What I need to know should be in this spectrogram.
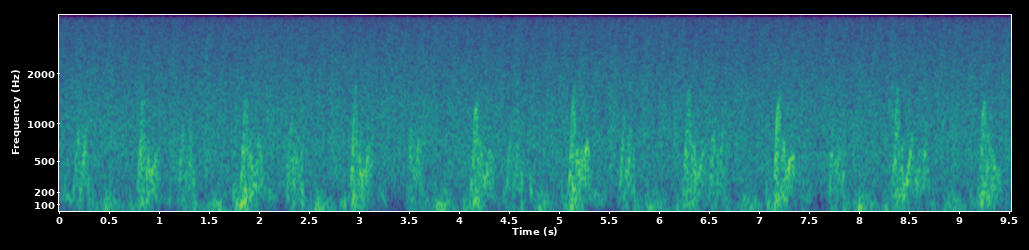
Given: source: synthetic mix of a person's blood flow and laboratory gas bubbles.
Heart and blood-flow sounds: Doppler ultrasound of blood flow; precordium
1.83-2.09 s: bubbles
2.23-2.52 s: bubbles
2.76-2.80 s: bubbles
4.24-4.33 s: bubbles
4.69-4.77 s: bubbles
9.06-9.11 s: bubbles
9.30-9.40 s: bubbles
From the record:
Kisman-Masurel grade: 121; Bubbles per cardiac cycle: 1 to 2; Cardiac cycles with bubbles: 10 to 50%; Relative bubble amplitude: barely perceptible (0.100 to 0.250); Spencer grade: 2 (many but less than half of the cardiac periods contain bubble signals, singularly or in groups); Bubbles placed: anywhere in the cardiac cycle

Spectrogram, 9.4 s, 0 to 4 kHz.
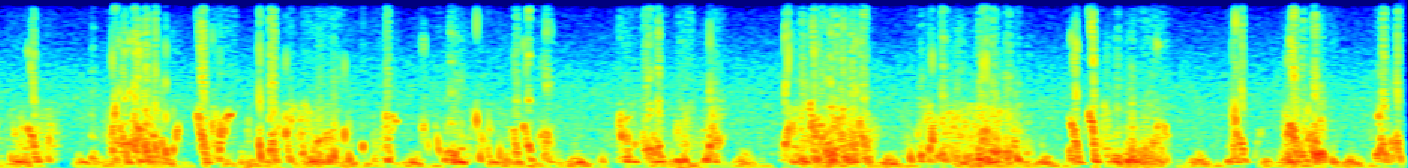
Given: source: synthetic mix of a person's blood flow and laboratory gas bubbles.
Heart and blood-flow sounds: Doppler ultrasound of blood flow; precordium
0.00-0.46 s: bubbles
0.64-0.71 s: bubbles
0.75-1.27 s: bubbles
1.33-1.62 s: bubbles
1.73-2.72 s: bubbles
2.84-3.79 s: bubbles
4.03-4.11 s: bubbles
4.15-4.89 s: bubbles
5.24-5.91 s: bubbles
6.08-6.95 s: bubbles
7.15-7.86 s: bubbles
8.21-8.50 s: bubbles
8.57-8.97 s: bubbles
9.18-9.40 s: bubbles
From the record:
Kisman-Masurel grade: 444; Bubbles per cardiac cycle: continuous sound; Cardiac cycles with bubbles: 100%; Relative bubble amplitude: maximal (0.775 to 0.999); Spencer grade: 4 (maximum detectable bubble signal sounding continuously throughout systole and diastole of every cardiac period, and overriding the amplitude of the normal cardiac signals); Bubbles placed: only in the low amplitude regions of the cardiac cycle

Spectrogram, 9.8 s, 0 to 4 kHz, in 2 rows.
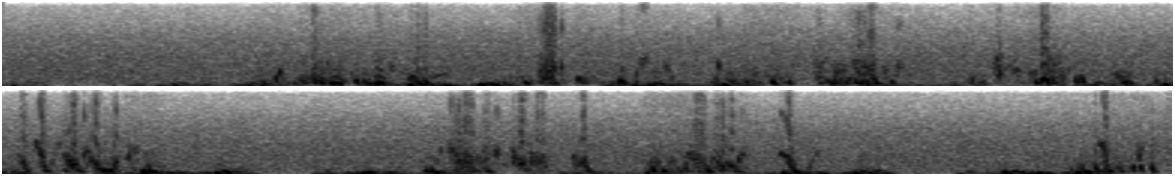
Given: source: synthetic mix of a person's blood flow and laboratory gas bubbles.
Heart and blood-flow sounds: Doppler ultrasound of blood flow; precordium
1.03-1.90 s: bubbles
2.13-2.81 s: bubbles
2.94-3.32 s: bubbles
3.37-3.79 s: bubbles
3.99-4.55 s: bubbles
4.60-4.73 s: bubbles
4.79-4.84 s: bubbles
4.93-5.59 s: bubbles
6.62-7.18 s: bubbles
7.23-7.38 s: bubbles
7.53-8.01 s: bubbles
8.08-8.31 s: bubbles
9.29-9.76 s: bubbles
From the record:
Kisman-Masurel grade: 333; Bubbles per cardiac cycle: rolling drumbeat, 9 or more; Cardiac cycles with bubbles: 50 to 99%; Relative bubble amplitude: loud (0.450 to 0.775); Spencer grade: 3 (all of the cardiac periods contain showers or single bubble signals, but not dominating or overriding the cardiac motion signals); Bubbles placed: anywhere in the cardiac cycle

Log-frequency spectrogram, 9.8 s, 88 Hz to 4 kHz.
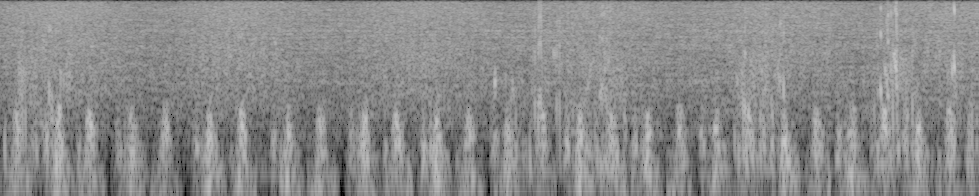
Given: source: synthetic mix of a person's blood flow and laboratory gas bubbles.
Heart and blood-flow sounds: Doppler ultrasound of blood flow; precordium
0.02-0.12 s: bubbles
0.16-0.77 s: bubbles
4.92-5.01 s: bubbles
5.04-6.31 s: bubbles
7.33-7.90 s: bubbles
8.71-9.21 s: bubbles
9.52-9.62 s: bubbles
9.66-9.79 s: bubbles
From the record:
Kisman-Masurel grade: 221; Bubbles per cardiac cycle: several, 3 to 8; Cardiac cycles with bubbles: 10 to 50%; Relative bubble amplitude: barely perceptible (0.100 to 0.250); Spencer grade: 2 (many but less than half of the cardiac periods contain bubble signals, singularly or in groups); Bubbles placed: anywhere in the cardiac cycle

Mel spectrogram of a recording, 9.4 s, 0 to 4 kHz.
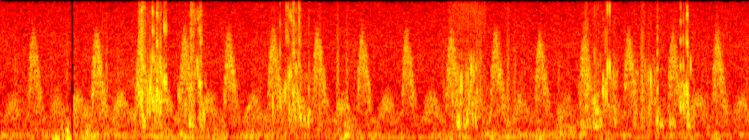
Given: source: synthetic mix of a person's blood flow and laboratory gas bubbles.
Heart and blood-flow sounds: Doppler ultrasound of blood flow; subclavian vein
1.67-2.12 s: bubbles
2.20-2.59 s: bubbles
3.37-3.90 s: bubbles
5.60-6.08 s: bubbles
7.21-7.74 s: bubbles
7.91-8.70 s: bubbles
From the record:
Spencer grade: 2 (many but less than half of the cardiac periods contain bubble signals, singularly or in groups); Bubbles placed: anywhere in the cardiac cycle

